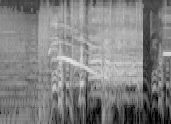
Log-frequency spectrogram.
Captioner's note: whistle~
